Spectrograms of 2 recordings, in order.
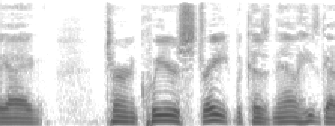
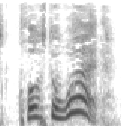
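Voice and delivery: much higher mock outrage; Chris's indignant squeak; slower than usual. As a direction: squeak it out like you're offended. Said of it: "you know how Chris is".

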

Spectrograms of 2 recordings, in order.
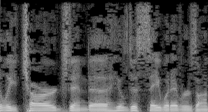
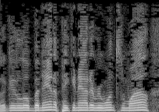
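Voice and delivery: higher, fast mock Andy voice; imitating Andy; 7 semitones higher, much faster than usual. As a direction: rattle it off quick and higher. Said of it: "He goes".

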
